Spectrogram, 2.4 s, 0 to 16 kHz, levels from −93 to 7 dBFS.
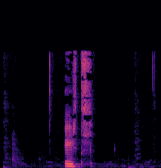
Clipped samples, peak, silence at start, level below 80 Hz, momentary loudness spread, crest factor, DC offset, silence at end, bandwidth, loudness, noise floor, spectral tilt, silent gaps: under 0.1%; -14 dBFS; 0.95 s; -82 dBFS; 22 LU; 26 dB; under 0.1%; 1.05 s; 11.5 kHz; -34 LUFS; -74 dBFS; -2.5 dB/octave; none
